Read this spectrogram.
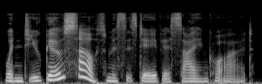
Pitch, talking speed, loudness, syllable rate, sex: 170 Hz, 205 wpm, -19 LUFS, 4.9 syllables/s, female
